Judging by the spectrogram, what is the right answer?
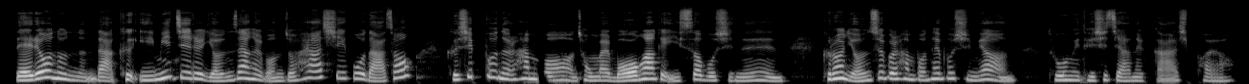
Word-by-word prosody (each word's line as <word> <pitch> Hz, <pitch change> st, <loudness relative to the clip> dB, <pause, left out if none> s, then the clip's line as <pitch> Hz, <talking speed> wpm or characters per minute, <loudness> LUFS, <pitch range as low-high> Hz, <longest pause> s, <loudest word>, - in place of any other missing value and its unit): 내려놓는다." 205 Hz, -, +4 dB
그 230 Hz, -, +1 dB
이미지를 265 Hz, -, +2 dB
연상을 210 Hz, -, +1 dB
먼저 165 Hz, +1 st, -4 dB
하시고 285 Hz, -, -1 dB
나서 290 Hz, -, 0 dB, 0.3 s
그 220 Hz, -, +1 dB
10 340 Hz, +8 st, -3 dB
분을 285 Hz, -10 st, +1 dB
한번 200 Hz, -8 st, -1 dB
정말 185 Hz, -2 st, -2 dB
멍하게 200 Hz, +10 st, +5 dB
있어보시는 180 Hz, -3 st, -3 dB, 0.4 s
그런 265 Hz, +1 st, +5 dB
연습을 255 Hz, -, 0 dB
한번 225 Hz, -3 st, -2 dB
해 260 Hz, -, +2 dB
보시면 230 Hz, -8 st, -3 dB, 0.3 s
'도움이 200 Hz, -1 st, -1 dB
되시지 190 Hz, +2 st, -4 dB
않을까?' 165 Hz, -, -6 dB
싶어요. 165 Hz, -, -10 dB
205 Hz, 280 characters per minute, -23 LUFS, 180-265 Hz, 0.4 s, 멍하게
